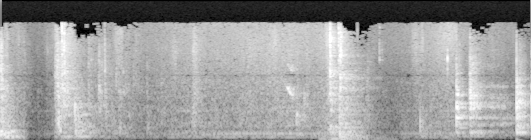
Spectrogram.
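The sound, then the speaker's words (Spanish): A doorman pushes the door of a house entrance shut at night, staying outside, with a few wooden knocks and thuds from the latch and frame, then a firm closing bump; no one speaks. “Josito espera en la calle y su novia entra mientras el portero cierra la puerta quedando fuera.”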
